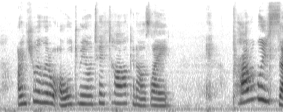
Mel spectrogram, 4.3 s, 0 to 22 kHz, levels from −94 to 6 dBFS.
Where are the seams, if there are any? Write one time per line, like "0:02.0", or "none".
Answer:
none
